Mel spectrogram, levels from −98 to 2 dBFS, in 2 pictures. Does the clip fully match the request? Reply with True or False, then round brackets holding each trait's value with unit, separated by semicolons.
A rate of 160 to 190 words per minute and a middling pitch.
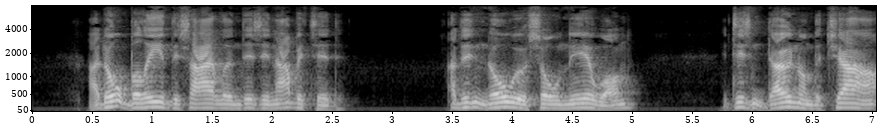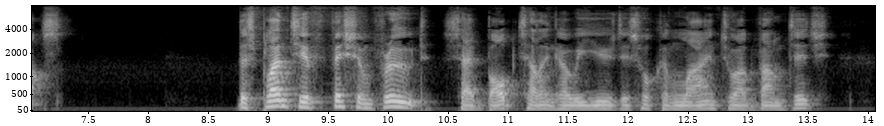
False (175 wpm; 115 Hz)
